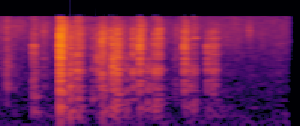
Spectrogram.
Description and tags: Tool Placed On Rickety Table
Hedgeclippers placed upon on a small wobbly wooden table. Anyone can use. Share and share alike.
garden, clippers, Hedgeclippers, hammer, hardware, saw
